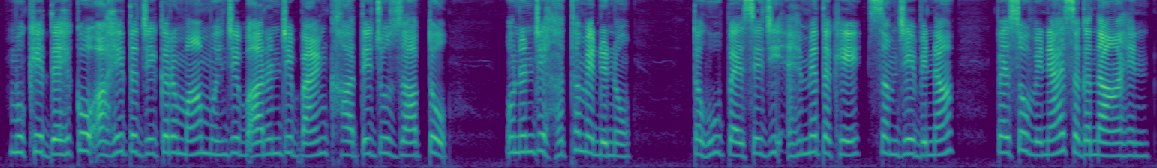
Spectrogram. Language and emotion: Sindhi, fearful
